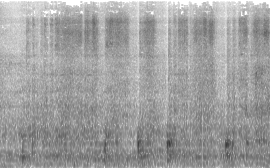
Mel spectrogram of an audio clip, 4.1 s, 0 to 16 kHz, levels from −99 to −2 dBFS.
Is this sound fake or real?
fake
